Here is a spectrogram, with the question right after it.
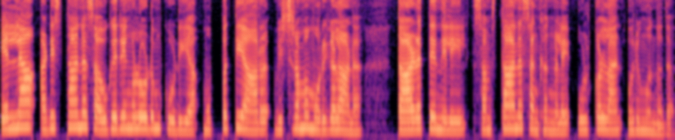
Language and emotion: Malayalam, neutral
